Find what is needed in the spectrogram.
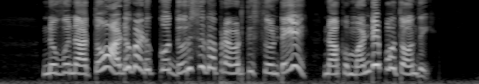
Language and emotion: Telugu, angry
